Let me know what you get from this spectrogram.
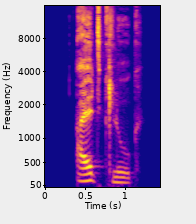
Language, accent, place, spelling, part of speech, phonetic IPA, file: German, Germany, Berlin, altklug, adjective, [ˈaltˌkluːk], De-altklug.ogg
- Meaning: precocious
